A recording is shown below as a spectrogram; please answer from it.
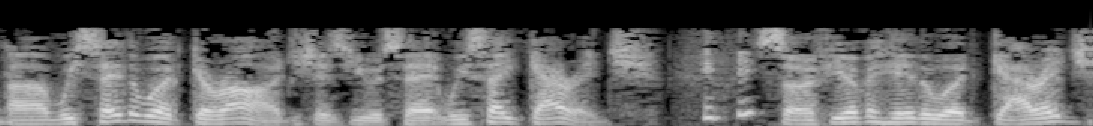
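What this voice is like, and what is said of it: British accent. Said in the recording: “has a great accent, different from mine. ... Yours is a British accent”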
